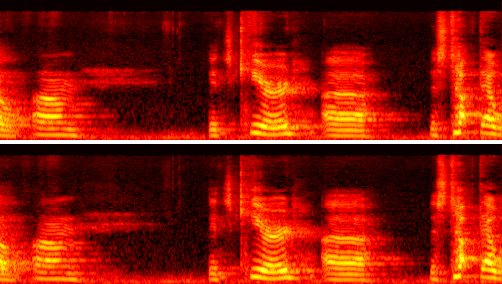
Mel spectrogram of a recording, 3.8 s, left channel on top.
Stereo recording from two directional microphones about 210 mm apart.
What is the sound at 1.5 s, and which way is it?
Speech, 10° right (ahead or behind).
